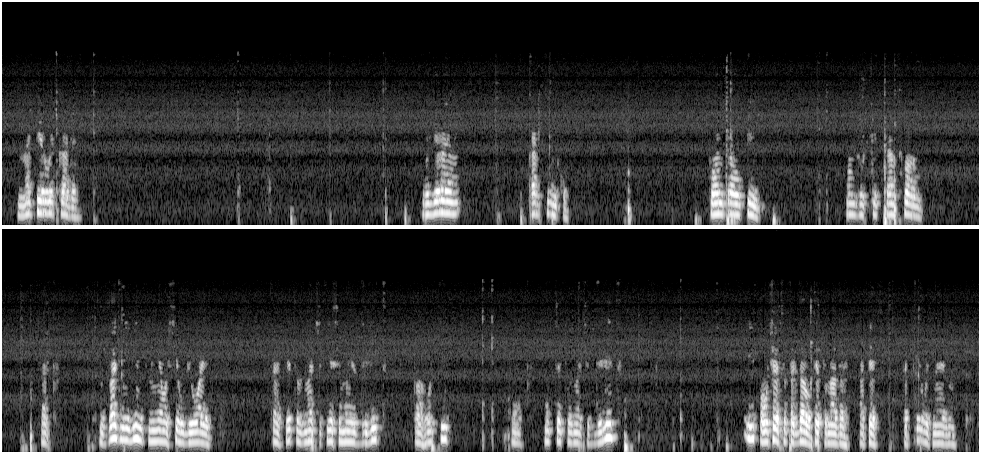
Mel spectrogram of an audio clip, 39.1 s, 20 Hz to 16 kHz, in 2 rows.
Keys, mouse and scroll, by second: 1.9-4.9 drag, 10.6 shift+click, 17.6 space, 21.3 shift+middle click, 29.1 click, 31.1 Delete, 33.0 middle click, 35.7 KP_3, 37.3 shift+middle click.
